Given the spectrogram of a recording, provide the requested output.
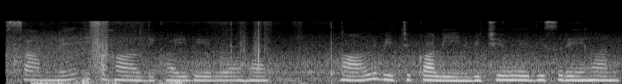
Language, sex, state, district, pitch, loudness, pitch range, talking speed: Punjabi, female, Punjab, Pathankot, 195 Hz, -18 LUFS, 185-205 Hz, 145 wpm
